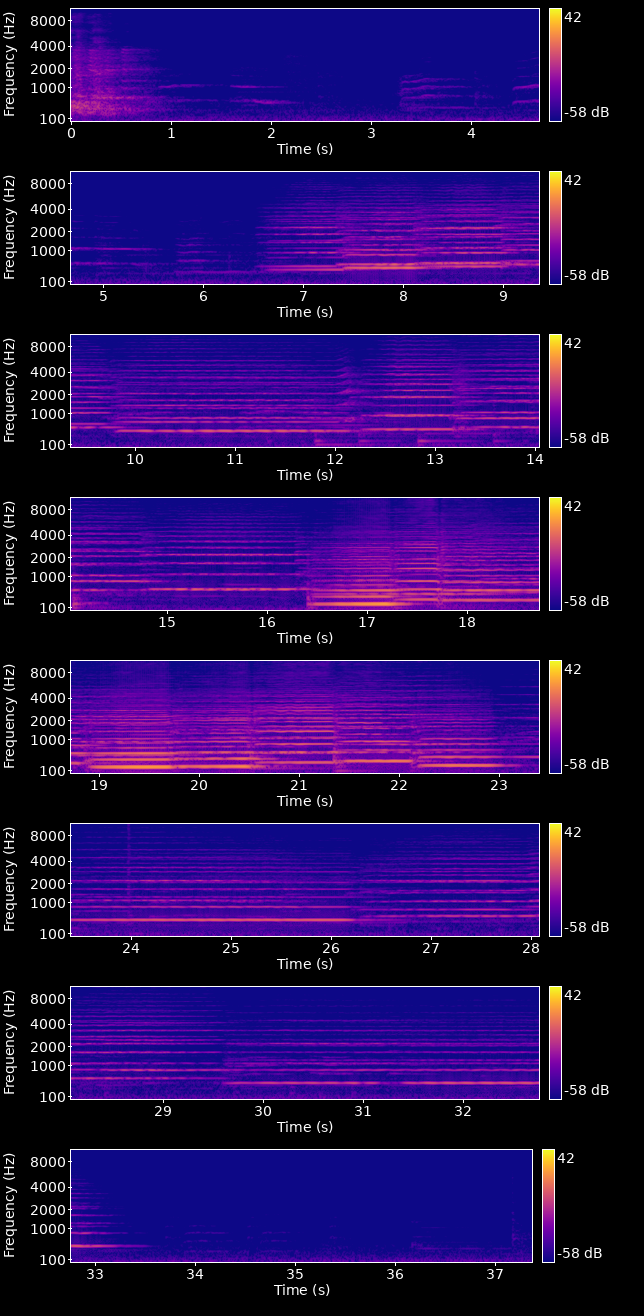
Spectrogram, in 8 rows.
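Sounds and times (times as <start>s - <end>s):
cello: 6.6s - 33.4s.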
